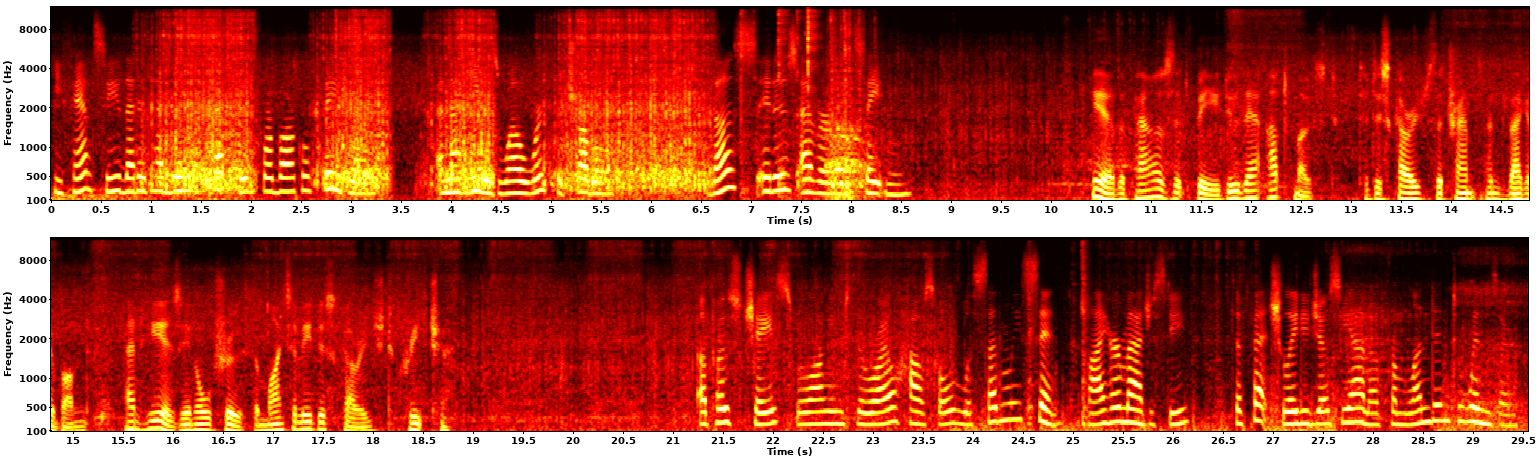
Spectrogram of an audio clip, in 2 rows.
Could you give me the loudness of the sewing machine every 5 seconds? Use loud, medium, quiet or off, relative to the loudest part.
loud, loud, quiet, quiet, quiet, quiet.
